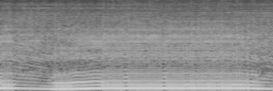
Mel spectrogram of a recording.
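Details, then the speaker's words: Two-stroke string trimmer: high buzzy note holds steady with only small dips in revs; still bogs at times under throttle, but runs well overall. "but you can hear it runs really good. So, not too bad."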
